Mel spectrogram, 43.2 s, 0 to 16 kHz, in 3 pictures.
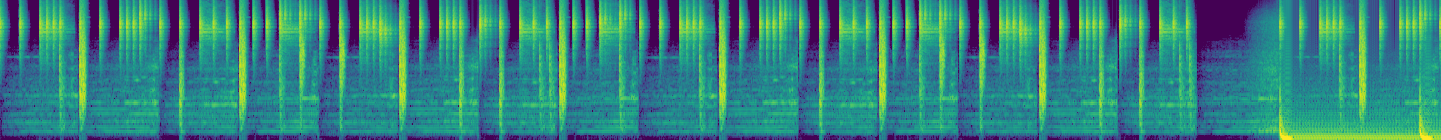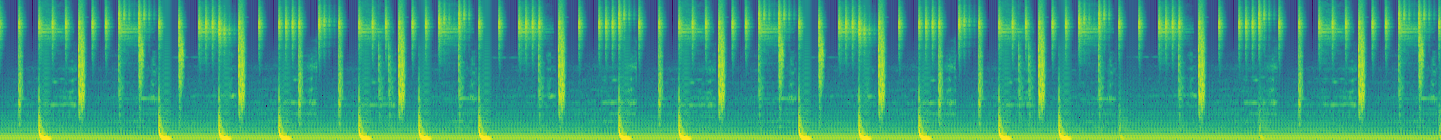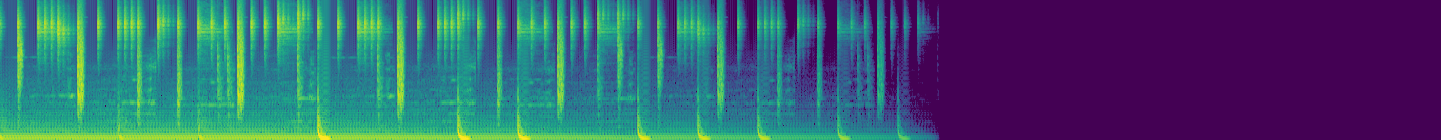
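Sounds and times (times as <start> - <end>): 
vocal drum sounds: 12.8 - 37.4.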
